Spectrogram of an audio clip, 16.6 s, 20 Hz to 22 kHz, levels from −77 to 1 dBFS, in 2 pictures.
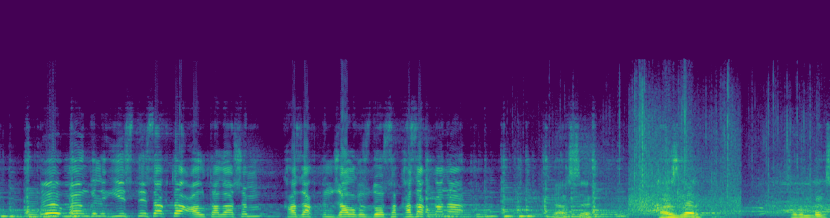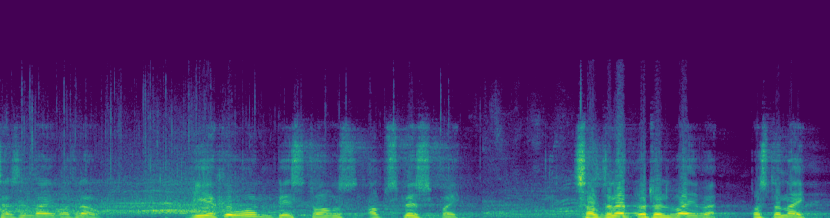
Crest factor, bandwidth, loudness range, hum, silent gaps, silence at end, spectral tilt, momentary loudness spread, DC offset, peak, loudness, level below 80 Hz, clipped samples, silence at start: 12 dB; 14.5 kHz; 4 LU; none; none; 0.05 s; -5.5 dB/octave; 15 LU; under 0.1%; 0 dBFS; -12 LUFS; -48 dBFS; 0.1%; 0 s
